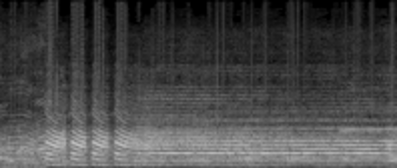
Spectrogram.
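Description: A loud horn-like tone that slides down at first, then holds one steady pitch for over a second before cutting off.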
